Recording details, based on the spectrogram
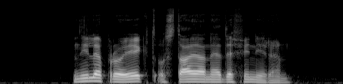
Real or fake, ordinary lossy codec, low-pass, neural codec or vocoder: real; none; 14.4 kHz; none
